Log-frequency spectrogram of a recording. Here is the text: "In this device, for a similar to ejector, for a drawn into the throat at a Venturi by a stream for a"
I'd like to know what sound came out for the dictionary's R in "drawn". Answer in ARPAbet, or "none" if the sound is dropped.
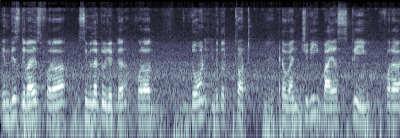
none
